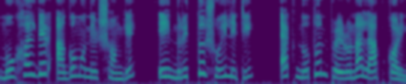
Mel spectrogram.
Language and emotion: Bengali, neutral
